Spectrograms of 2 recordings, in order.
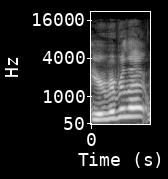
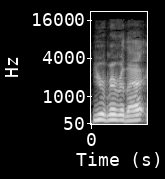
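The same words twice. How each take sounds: First: You remember that squeaked high; much higher. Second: Said in the usual way. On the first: Shown as a demonstration. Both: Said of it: "repeated higher".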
